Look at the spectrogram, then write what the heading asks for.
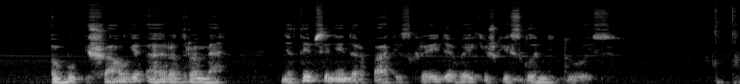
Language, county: Lithuanian, Vilnius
